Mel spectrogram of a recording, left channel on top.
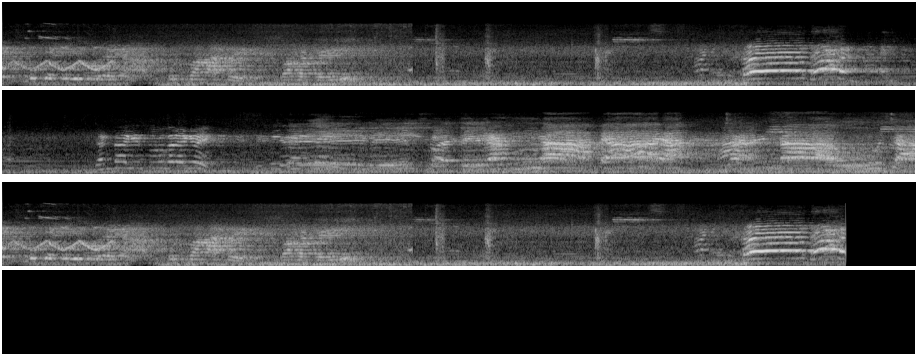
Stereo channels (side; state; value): right; drops out; at 8.5 s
